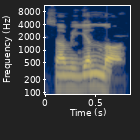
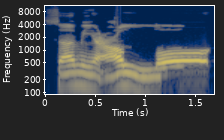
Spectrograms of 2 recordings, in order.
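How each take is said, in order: First: A y glide links sami to allah. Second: A throaty ain sound is made from the throat. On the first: The speaker calls it wrong. "बल्कि या भी पढ़ देते हैं" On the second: The speaker calls it right. "तो आइन निकालना है, या यहाँ पे नहीं है।"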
